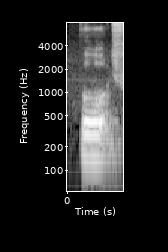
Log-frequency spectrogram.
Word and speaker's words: bought: Bought, remember, rhymes with thwart.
